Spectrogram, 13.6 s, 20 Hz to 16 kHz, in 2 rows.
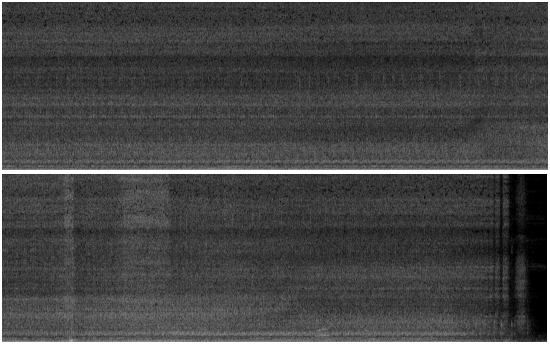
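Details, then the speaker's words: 1973 MGB GT, first start after engine rebuild and refit into gutted bay: steady, even idle with smooth low rumble, no knocks or misses until shut off; healthy running. "But now, here we go. Ready? Give it a start. Steady. Go. Right. Listen to that thing purr."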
